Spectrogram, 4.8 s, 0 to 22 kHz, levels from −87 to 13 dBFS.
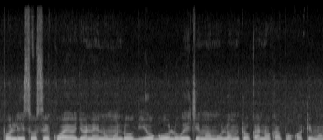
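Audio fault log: No technical faults can be heard in the speech recording, with the signal holding steady and intact throughout.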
